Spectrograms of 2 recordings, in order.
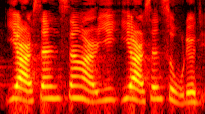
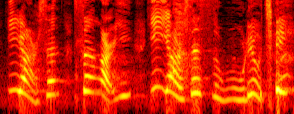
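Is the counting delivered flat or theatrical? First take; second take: flat; theatrical. First: The counting is spoken plainly without acting. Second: The counting is spoken with theatrical expression. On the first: It is simply recited. "我们可能是一直说" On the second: It is performed for the audience. "他有点演的成分在里面"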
